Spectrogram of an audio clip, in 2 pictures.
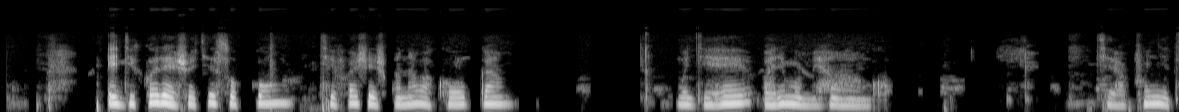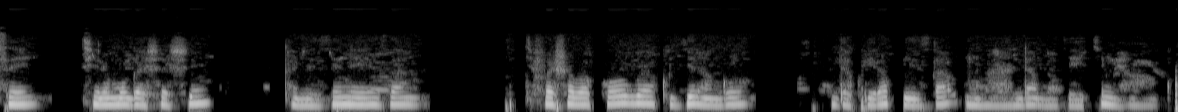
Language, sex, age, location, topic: Kinyarwanda, female, 18-24, Nyagatare, finance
